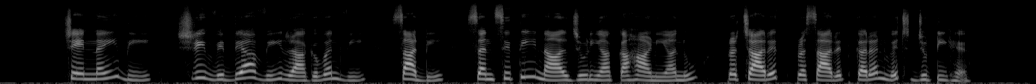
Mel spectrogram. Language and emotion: Punjabi, neutral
